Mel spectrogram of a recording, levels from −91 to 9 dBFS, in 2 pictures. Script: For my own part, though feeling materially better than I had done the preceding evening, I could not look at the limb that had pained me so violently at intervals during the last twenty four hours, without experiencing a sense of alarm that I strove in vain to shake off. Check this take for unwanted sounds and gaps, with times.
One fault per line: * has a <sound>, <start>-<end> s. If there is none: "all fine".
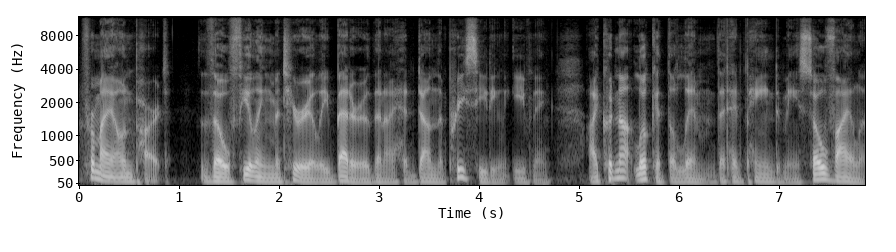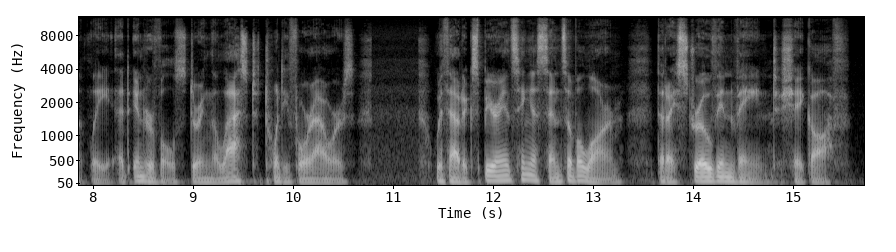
all fine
